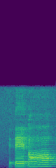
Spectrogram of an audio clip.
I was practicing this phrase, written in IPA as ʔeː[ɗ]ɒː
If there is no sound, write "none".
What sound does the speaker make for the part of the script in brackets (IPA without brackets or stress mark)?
ɗ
